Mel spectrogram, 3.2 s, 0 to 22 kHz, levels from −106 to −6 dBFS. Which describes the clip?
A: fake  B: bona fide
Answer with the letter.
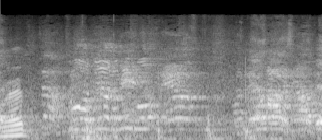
B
